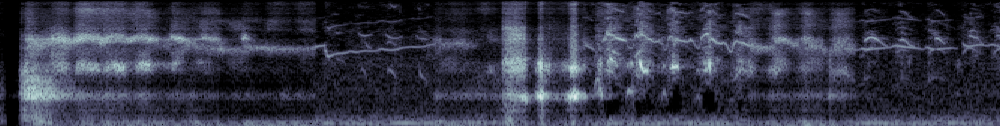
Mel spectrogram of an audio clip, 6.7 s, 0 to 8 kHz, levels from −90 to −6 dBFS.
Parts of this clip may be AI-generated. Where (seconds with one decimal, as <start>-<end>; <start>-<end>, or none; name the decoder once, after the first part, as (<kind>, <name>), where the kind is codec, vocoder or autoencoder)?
0.0-2.1 (codec, ZipCodec); 2.9-3.9; 5.0-5.7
